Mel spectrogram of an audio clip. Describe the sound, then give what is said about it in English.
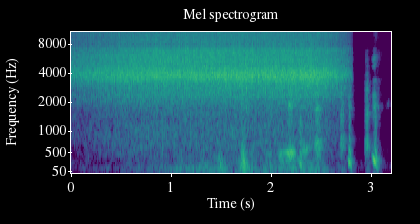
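A person hisses like a snake, a loud, steady breathy hiss lasting nearly three seconds, then it cuts off abruptly and a few short spoken syllables follow. “Yeah, that's my snake sound.”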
